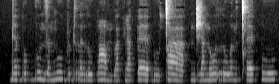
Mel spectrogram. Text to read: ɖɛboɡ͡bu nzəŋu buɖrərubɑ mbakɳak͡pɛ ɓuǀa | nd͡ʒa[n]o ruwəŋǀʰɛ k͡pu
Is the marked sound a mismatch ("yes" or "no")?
no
